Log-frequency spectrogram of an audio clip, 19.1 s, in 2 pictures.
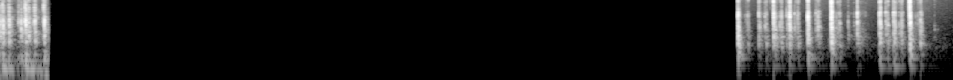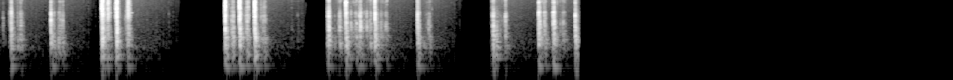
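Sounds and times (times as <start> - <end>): keyboard typing clicks: 0.0 - 0.5, 7.4 - 10.9, 11.8 - 13.9, 14.5 - 15.4.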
